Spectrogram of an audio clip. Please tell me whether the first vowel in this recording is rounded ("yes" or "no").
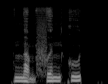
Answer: no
